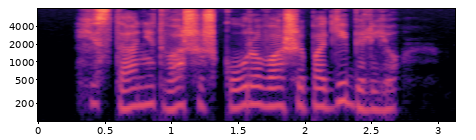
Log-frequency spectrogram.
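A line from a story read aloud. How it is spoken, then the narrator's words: Barely audible. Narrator (Russian): едва слышно сказала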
